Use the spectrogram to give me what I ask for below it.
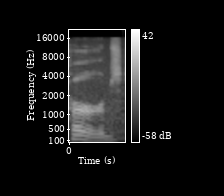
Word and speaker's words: herbs: h-e-r-b or h-e-r-b-s but the H is silent it's not herbs or herb but it's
